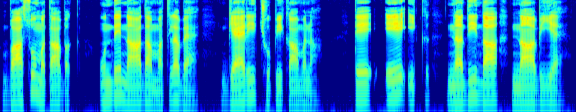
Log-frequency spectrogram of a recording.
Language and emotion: Dogri, neutral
